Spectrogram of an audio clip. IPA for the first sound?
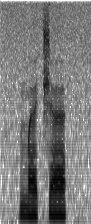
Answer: m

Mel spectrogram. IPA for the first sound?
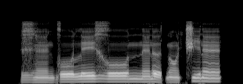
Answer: ɣ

